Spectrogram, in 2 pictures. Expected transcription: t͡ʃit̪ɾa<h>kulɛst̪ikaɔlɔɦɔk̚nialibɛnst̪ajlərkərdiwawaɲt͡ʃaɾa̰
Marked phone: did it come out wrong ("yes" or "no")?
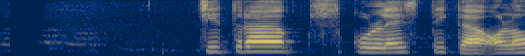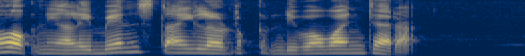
yes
